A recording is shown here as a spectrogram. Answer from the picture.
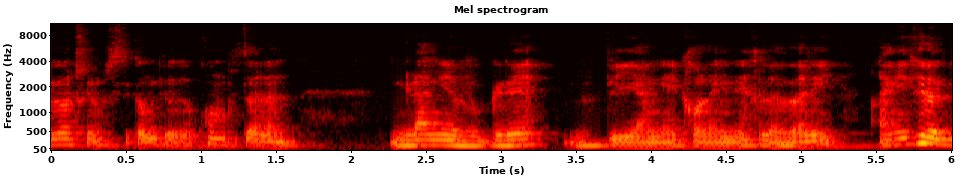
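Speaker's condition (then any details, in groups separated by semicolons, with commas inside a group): Cerebral palsy; uses wheelchair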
